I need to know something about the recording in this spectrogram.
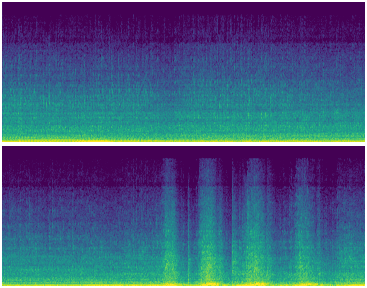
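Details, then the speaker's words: Derelict Honda Gold Wing flat-six, first start after cam belt installation, on open header pipes, tipover sensor secured upright: smooth, even idle with clean throttle blips, no rattle or leaks; cam belts installed correctly. "Right. So, we know it starts. That means the cam belts were installed correctly."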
